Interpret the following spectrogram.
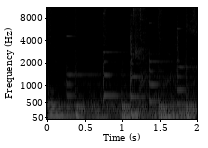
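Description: Quiet background music: a simple melody of held notes that change every fraction of a second over a soft bass.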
